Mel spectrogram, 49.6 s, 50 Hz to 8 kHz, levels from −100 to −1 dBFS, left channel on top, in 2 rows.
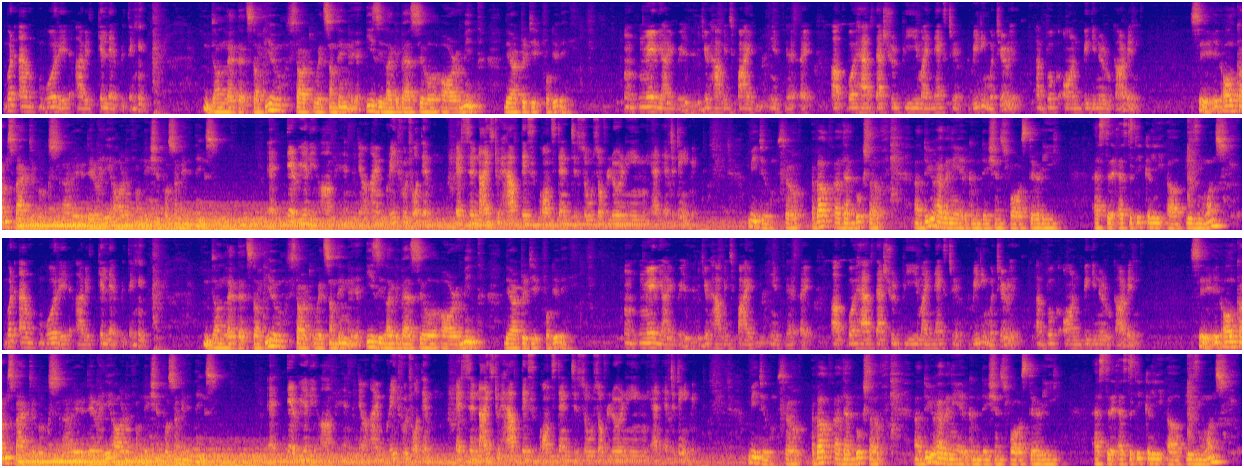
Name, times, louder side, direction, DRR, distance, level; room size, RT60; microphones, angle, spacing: voice 1, 0.0-2.8 12.4-16.1 16.6-20.3 20.7-22.7 30.1-33.4 33.9-38.6, left 1 dB, 25° left, 4.2 m, -28 dB
voice 2, 4.0-9.6 10.0-11.3 13.6-14.0 23.8-29.1 29.9-30.0 33.7-33.9 39.0-39.1 39.7-46.0 46.6-49.4, right 1 dB, ahead, 0.9 m, -20 dB
sound 1, 25.1-41.0, equal, 65° left, 1.4 m, -21 dB
9.4 x 4.7 x 3.6 m
head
